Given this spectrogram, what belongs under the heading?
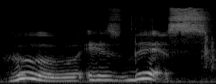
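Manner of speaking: loud, slow and stern; severe queen. Acted. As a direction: demand it like a haughty queen. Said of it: "the Queen said severely".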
